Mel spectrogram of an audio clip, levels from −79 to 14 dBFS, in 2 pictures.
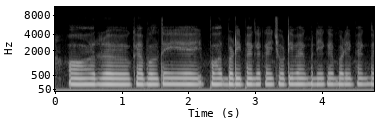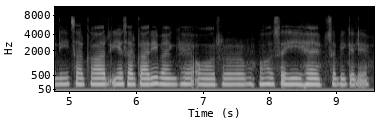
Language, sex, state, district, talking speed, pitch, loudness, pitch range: Hindi, female, Bihar, Bhagalpur, 140 wpm, 190 Hz, -19 LUFS, 190-195 Hz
